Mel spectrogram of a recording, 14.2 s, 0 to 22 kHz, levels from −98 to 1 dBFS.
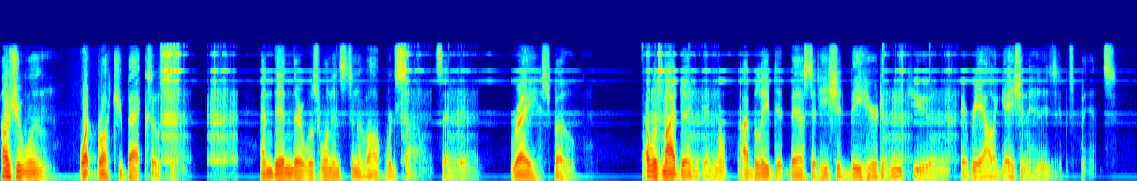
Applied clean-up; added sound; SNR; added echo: neural mask model RNNoise.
